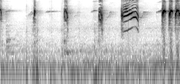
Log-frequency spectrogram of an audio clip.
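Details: Crimson sunbird produces isolated high ticks spaced about half a second apart, then a harsh, layered buzzy note and a rapid triple chirp at the end.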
